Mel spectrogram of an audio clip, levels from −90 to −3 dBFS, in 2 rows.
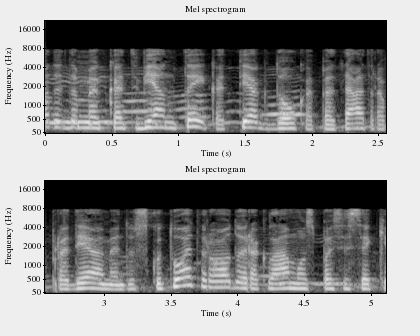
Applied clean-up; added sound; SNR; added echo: none; Drip; 11 dB; none.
